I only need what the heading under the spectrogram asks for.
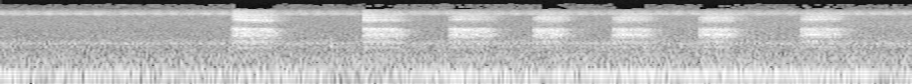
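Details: Fish crow parents feeding their single fledgling; a run of seven short nasal caws, evenly spaced about half a second to a second apart, harmonic-rich, with low rumbling hum underneath.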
